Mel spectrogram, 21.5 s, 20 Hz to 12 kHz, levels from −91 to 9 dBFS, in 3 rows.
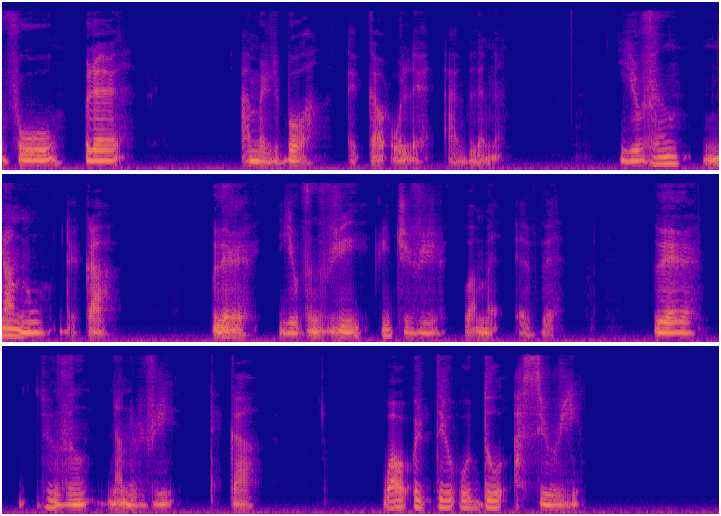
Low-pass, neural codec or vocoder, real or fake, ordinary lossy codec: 9.9 kHz; autoencoder, 22.05 kHz, a latent of 192 numbers a frame, VITS, trained on many speakers; fake; MP3, 48 kbps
